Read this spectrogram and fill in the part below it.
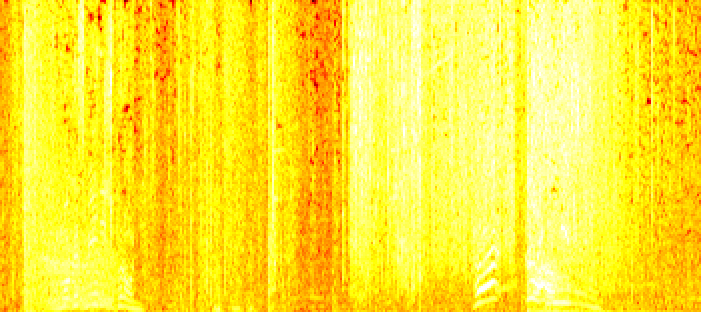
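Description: Machine creatures roar and screech.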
